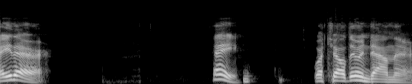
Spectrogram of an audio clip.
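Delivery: brash, plucky, very loud call-out. Retelling how trainee Kel calls out to the guys below while unloading, brash and plucky. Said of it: "brash, plucky, naive trainee that he is. He just calls out".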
